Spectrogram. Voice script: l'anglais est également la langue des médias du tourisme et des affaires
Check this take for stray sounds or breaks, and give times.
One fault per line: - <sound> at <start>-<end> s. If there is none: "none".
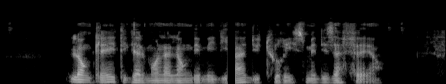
- dropout at 2.3-2.4 s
